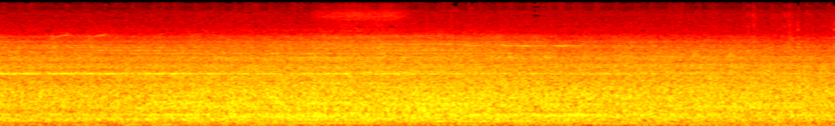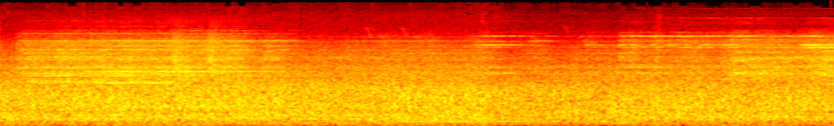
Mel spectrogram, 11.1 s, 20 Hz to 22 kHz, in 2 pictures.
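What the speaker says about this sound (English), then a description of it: "20X rounds the curve onto the Rockville Bridge, with a trio of black and white ponies leading the train." A Norfolk Southern freight train led by three black-and-white locomotives rolls across the Rockville Bridge on the Pittsburgh Line, a sustained heavy rumble with wheel and engine drone and brief higher squeals, steady and fairly distant.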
